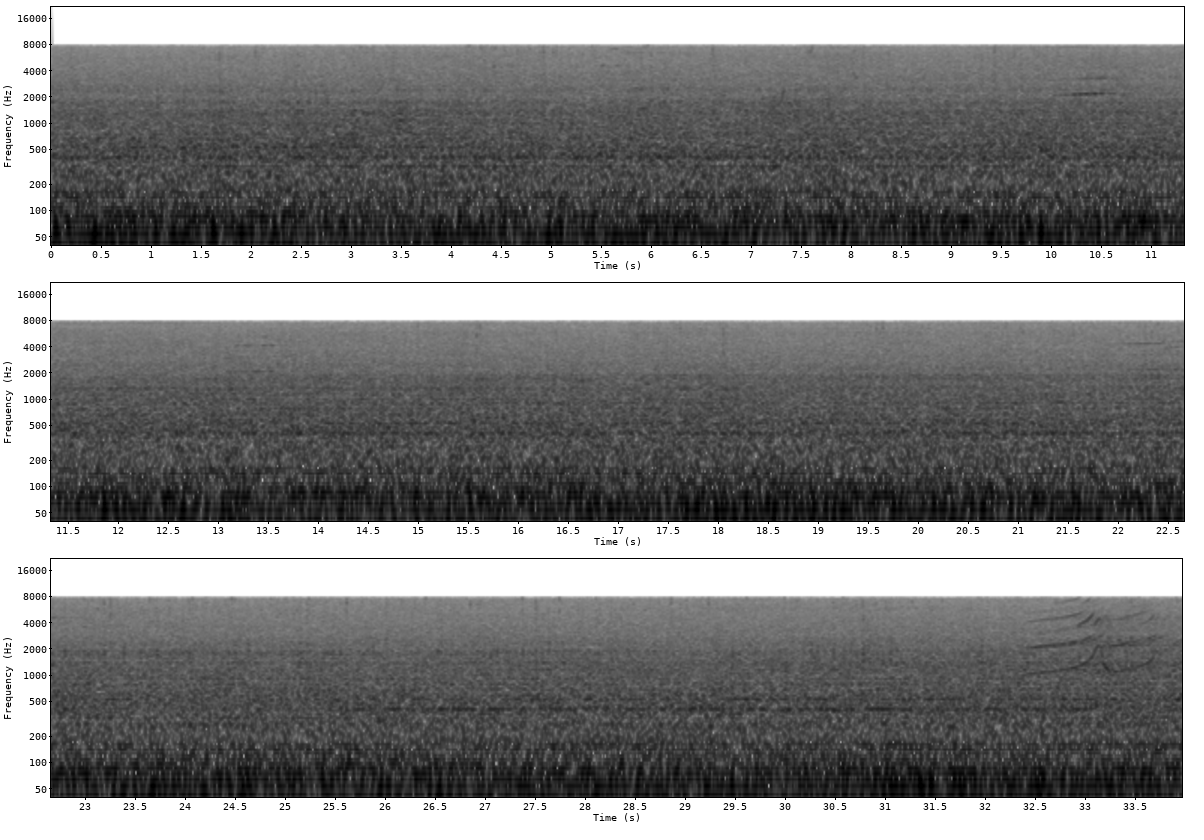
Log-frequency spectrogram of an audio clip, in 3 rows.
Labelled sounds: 10.1	10.6	killer whale, southern resident, 2.1 to 3.4 kHz

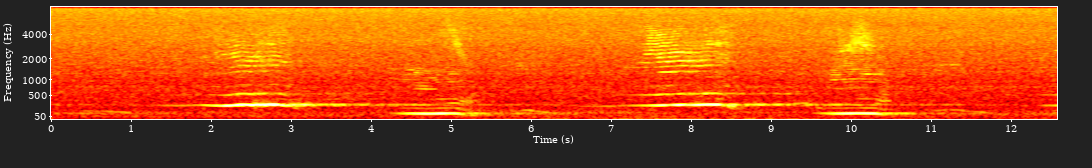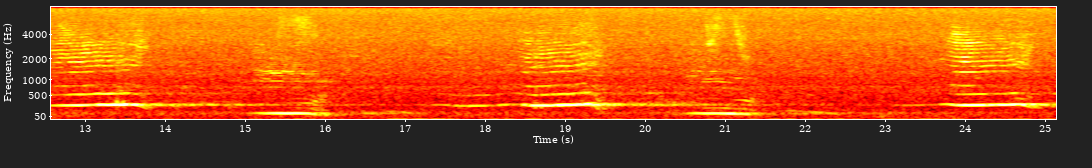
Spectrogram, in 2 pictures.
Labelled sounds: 2.1	2.9	humpback whale, 1.6 to 2.5 kHz
4.2	4.7	humpback whale, 0.96 to 1.5 kHz
7.4	8.5	humpback whale, 1.3 to 3.8 kHz
9.0	10.4	humpback whale, 1.2 to 3.0 kHz
12.5	13.8	humpback whale, 1.3 to 3.2 kHz
15.1	15.6	humpback whale, 0.90 to 1.5 kHz
18.5	19.4	humpback whale, 1.6 to 3.3 kHz
20.7	21.0	humpback whale, 0.86 to 1.1 kHz
23.8	24.8	humpback whale, 0.80 to 4.3 kHz

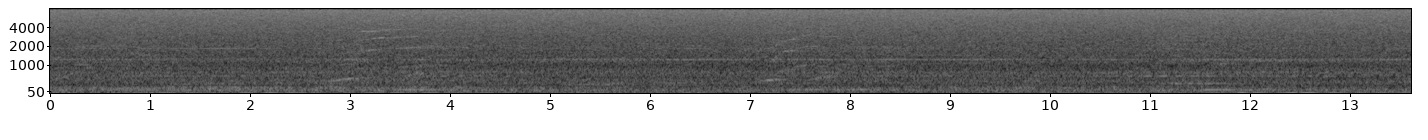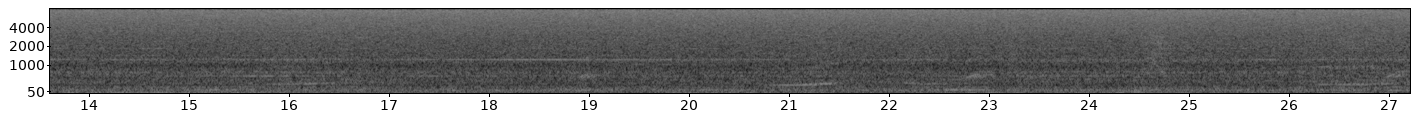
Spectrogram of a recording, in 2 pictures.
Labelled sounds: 3.1	3.8	humpback whale, 1.8 to 3.8 kHz

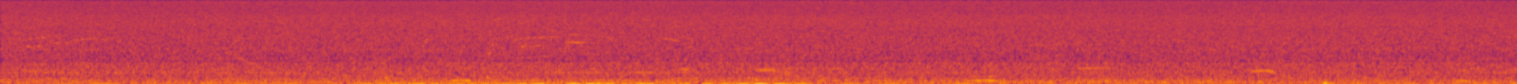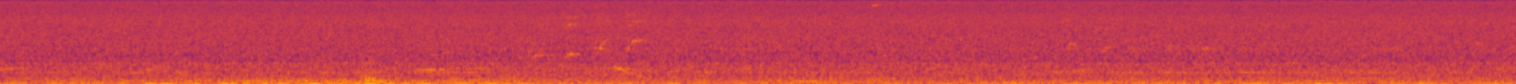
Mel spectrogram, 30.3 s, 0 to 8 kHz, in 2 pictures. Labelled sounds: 0.7	1.0	humpback whale, 1.8 to 2.0 kHz

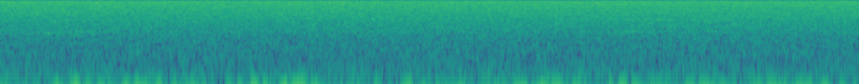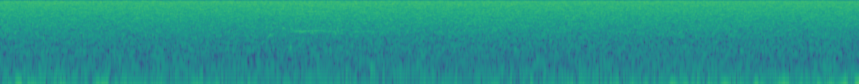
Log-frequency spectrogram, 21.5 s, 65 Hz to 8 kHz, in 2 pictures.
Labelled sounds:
14.4	14.9	killer whale, northern resident, A clan, AB subclan, 1.2 to 4.2 kHz

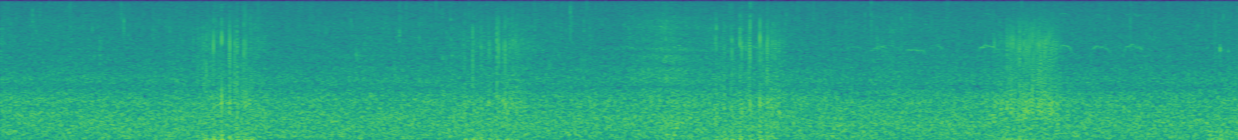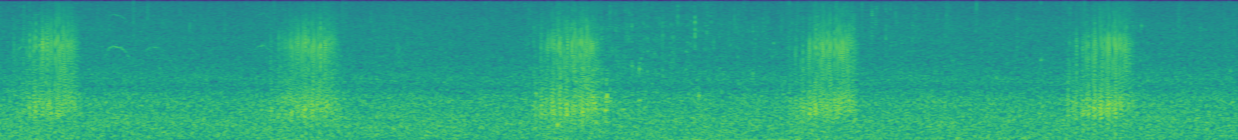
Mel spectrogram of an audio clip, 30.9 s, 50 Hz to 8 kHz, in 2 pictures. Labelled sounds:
11.3	11.6	bird, 2.4 to 2.7 kHz
16.8	17.1	bird, 2.5 to 2.9 kHz

